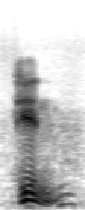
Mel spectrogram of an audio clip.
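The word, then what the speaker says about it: 仁: How do you pronounce that in Japanese? Jin.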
